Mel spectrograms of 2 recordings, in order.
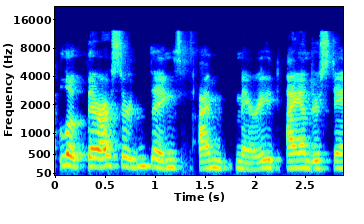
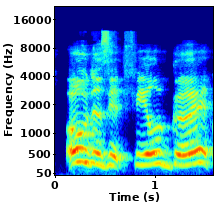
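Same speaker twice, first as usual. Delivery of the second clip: slow, louder, leering mock of a creepy man; 4 semitones higher, 6 dB louder than usual. Host mocking a creepy man's question, slow and leering. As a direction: sneer it like a sleazy guy asking. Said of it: "any man who's like".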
